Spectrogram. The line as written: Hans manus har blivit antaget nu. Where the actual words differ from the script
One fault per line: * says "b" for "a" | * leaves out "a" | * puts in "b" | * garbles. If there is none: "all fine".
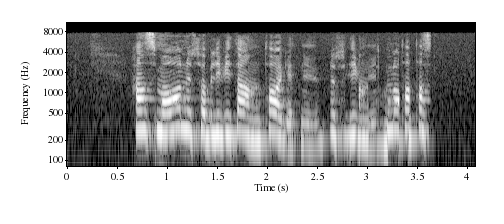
* garbles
